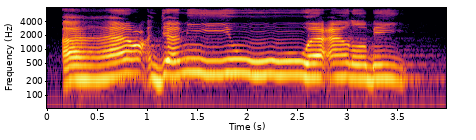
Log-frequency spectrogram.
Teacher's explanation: Anjay niwa Abby tidak dibaca ah jami'un atau akan jami'un tapi Hamzah kedua dibaca dengan suara yang samar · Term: tashil, Tashil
